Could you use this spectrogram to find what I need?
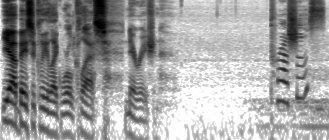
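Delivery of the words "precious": high, thin creature voice; pitched-up Gollum rasp. Acted. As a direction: hiss it like the creature hoarding his treasure. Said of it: "I can also do a screen-accurate Gollum".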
